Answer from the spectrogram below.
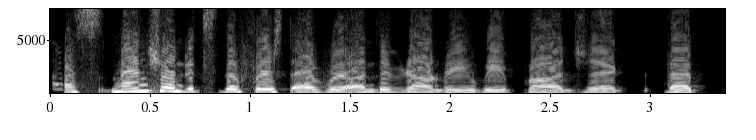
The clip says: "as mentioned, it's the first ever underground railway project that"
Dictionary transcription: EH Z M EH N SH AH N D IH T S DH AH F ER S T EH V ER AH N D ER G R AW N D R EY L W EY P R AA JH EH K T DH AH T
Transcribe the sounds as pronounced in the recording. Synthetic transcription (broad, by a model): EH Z M EH N SH AH N D IH T S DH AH F ER S T EH V ER AH N D ER G R AW N D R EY W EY P R AA JH EH K T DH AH T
